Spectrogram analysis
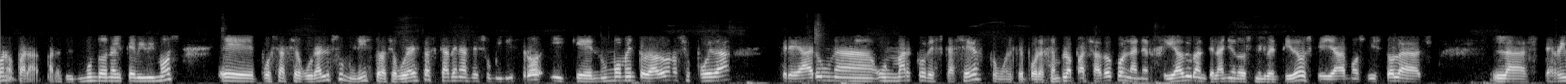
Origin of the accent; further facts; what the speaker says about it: Spain; a mí me preocupa mucho de cara como persona española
